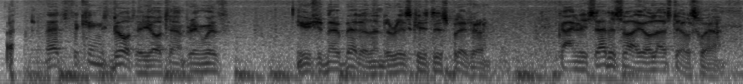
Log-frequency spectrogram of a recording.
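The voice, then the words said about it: Cockney putting on posh English accent. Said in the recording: “terrible English accents ... a bit of a Cockney putting on a posh voice”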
